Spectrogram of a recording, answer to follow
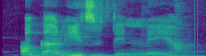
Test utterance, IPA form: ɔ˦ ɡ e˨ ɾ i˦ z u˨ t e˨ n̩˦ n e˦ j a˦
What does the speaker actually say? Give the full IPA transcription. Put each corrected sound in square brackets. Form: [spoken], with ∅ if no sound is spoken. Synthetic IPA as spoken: ɔ˦ ɡ [a˨] ɾ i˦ z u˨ t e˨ n̩˦ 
